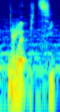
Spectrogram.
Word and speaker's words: Waititi: Ça se prononce Taika Waititi.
